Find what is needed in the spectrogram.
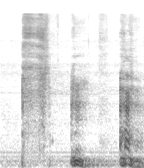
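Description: A man clearing his throat and coughing: three short, sharp bursts in quick succession.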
